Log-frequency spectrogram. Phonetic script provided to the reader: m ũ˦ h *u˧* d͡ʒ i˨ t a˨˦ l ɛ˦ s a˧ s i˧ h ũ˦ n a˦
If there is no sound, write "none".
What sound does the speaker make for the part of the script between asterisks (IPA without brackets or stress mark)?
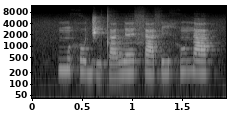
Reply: o˧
